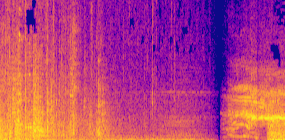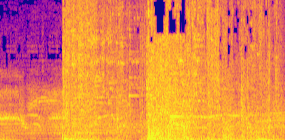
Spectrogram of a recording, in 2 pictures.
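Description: Horror-film soundtrack: crashing and breaking sounds mixed with music. It drops to a brief silence about three seconds in, then comes back with a high wavering tone and dense, loud crashing noise that is loudest near the end.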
